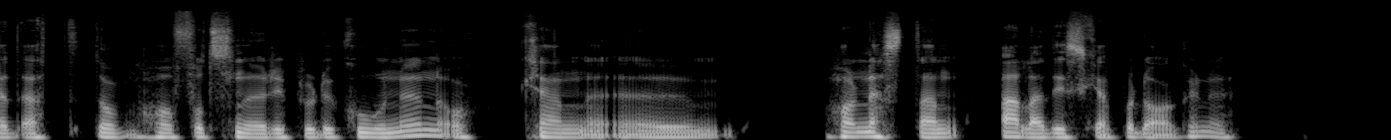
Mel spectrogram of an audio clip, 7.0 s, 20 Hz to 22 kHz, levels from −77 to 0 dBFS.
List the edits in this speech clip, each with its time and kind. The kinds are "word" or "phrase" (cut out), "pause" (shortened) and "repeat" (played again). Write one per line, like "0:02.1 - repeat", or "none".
none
